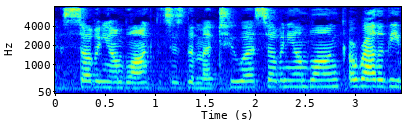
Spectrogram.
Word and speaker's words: Matua: This is the Matua Sauvignon Blanc, or rather the Matua Sauvignon Blanc. Someone told me how to pronounce that correctly, and it was a person from New Zealand. So it is Matua interchanged with just any type of Prosecco.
